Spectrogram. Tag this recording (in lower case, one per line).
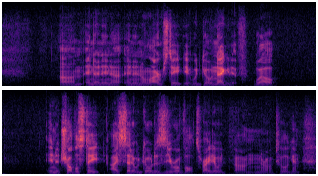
speech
